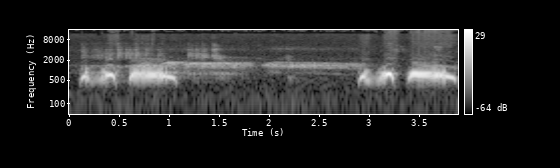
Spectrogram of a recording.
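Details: Spotted dove acting as a decoy to draw wild doves into cooing: two soft phrases, each two short hoots and a longer mellow coo, with a faint thin tone drifting between them.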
